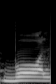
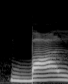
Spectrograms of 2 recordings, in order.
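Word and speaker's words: ball: माय मेरी यह है बॉल यानी गेंद तो मेरी बॉल के साथ मुझे खेलना पसंद है लाइक है तो इसको हम बाल नहीं पढ़ेंगे बॉल पढ़ेंगे आई लाइक टू प्ले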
